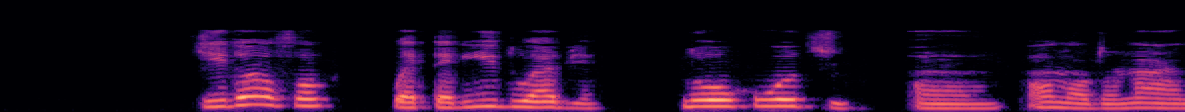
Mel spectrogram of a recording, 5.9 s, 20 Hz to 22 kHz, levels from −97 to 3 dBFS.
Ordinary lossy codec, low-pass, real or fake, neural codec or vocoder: AAC, 32 kbps; 7.2 kHz; fake; codec, 16 kHz, 16 kbps, FreqCodec, smaller model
